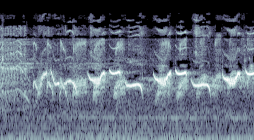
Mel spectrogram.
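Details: Caged tame Chinese hwamei competing in a rack singing duel, delivering repeated bright whistled phrases that twist up and down, each burst separated by short gaps at a steady pace.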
